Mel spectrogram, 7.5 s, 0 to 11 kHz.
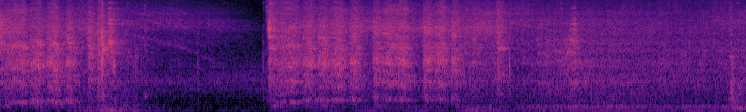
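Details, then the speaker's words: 1993 Toyota pickup 22RE after moving the distributor one more tooth: cranks, catches and settles into steady even idle with no backfire or stumble; timing now right, normal start. "Oh, so much better. Awesome, it started up."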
